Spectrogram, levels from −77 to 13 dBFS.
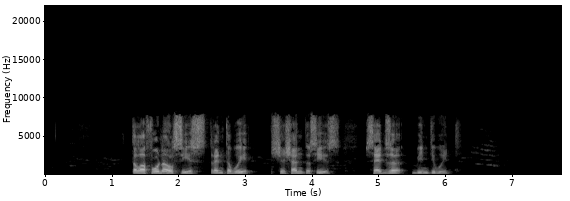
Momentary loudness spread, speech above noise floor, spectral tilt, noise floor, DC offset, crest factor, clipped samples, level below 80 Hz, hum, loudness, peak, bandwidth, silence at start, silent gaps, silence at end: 13 LU; 62 dB; -3 dB/octave; -88 dBFS; under 0.1%; 22 dB; under 0.1%; -64 dBFS; none; -26 LUFS; -6 dBFS; 8.4 kHz; 1.3 s; none; 1.7 s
